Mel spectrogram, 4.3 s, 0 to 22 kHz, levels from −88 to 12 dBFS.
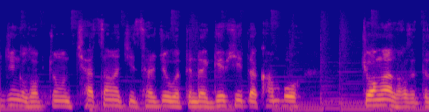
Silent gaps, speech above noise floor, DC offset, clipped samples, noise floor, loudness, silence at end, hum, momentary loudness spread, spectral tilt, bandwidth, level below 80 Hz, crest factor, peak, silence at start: none; 21 dB; under 0.1%; under 0.1%; -47 dBFS; -27 LUFS; 0 s; none; 10 LU; -7 dB/octave; 15.5 kHz; -54 dBFS; 18 dB; -10 dBFS; 0 s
